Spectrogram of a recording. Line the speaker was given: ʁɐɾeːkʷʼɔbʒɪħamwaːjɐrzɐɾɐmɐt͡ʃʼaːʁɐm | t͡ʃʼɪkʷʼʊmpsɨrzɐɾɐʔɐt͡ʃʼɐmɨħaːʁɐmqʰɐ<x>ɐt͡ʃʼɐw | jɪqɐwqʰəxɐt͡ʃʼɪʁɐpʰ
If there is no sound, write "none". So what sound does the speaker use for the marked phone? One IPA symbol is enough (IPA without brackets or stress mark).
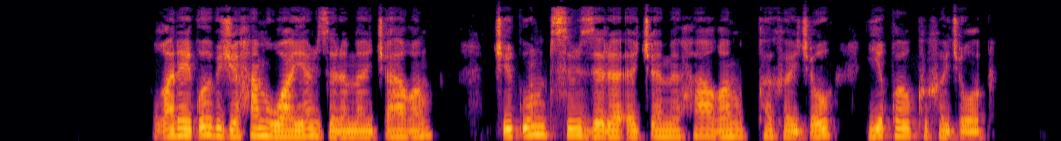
x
